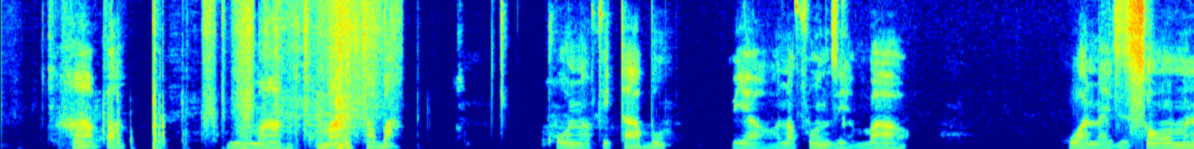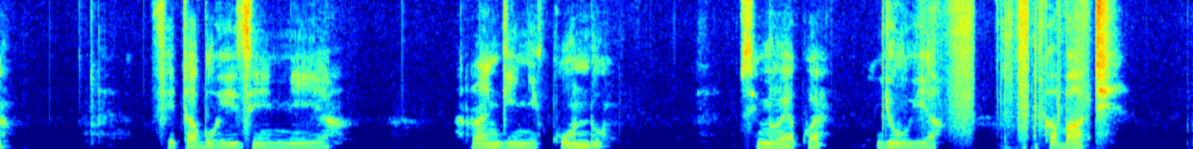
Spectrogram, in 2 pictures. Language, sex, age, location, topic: Swahili, male, 25-35, Nakuru, education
